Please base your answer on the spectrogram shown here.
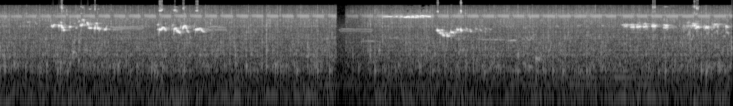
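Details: Robin in a simple aviary cage giving scattered short phrases of quick high chirps and twitters, broken by a few quiet seconds, against a steady thin high whine.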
